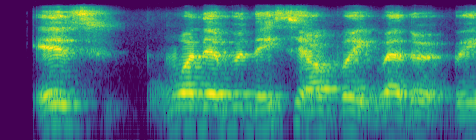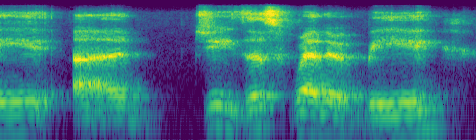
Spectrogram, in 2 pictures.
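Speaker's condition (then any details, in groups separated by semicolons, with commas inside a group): Cerebral palsy; morning medication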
